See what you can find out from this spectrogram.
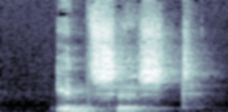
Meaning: incest
- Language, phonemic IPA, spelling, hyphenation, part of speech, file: Dutch, /ˈɪn.sɛst/, incest, in‧cest, noun, Nl-incest.ogg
